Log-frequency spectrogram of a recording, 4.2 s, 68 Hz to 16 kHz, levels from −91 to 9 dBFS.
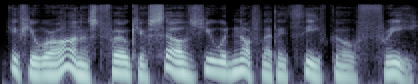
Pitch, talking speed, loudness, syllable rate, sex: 130 Hz, 200 wpm, -16 LUFS, 4.5 syllables/s, male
